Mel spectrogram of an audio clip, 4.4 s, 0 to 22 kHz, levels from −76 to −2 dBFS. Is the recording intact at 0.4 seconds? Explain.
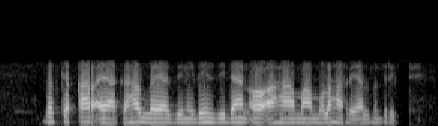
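No. At 0.4 s the speech carries Dialogic VOX ADPCM damage, present throughout the clip. Each sample is coded as a coarse 4-bit step, which fits a 24 kbps stream. Nothing remains above 3.4 kHz, and a gritty hiss rides on the speech.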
